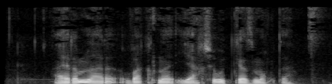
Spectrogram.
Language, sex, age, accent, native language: Uzbek, male, 18-24, Samarqand, Uzbek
